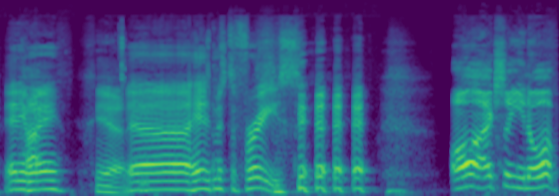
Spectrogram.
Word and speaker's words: Fries: he Victor freeze Mr Freeze probably I think his name is Mr okay so it's Dr Victor Fri that's how it's spell but fries is pres pronounced freeze there you go okay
